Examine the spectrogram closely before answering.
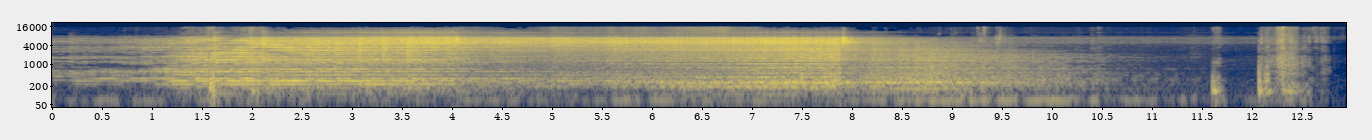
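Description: music playing

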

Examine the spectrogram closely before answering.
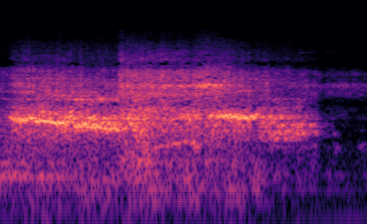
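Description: car swerving and skidding

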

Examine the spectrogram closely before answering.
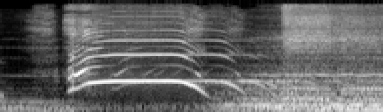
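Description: woman's loud scream

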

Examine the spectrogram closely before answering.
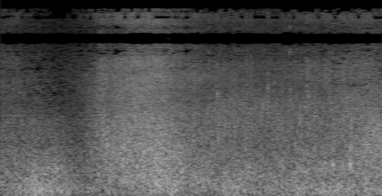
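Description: river water flowing

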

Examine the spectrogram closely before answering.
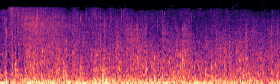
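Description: loud explosion boom

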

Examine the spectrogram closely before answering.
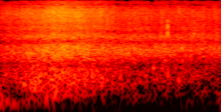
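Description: ocean waves on shore

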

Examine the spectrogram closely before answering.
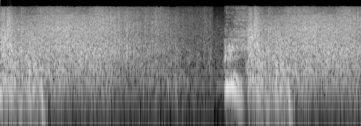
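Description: rushing river water

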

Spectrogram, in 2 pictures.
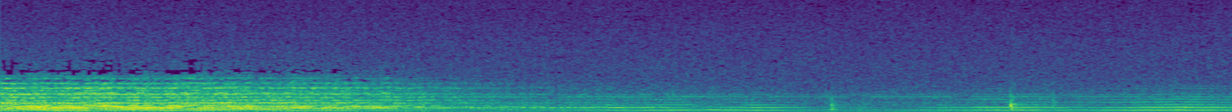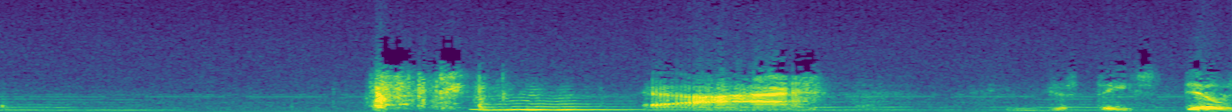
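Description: bee buzzing

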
